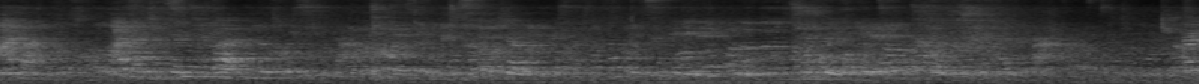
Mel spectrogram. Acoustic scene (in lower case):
subway station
